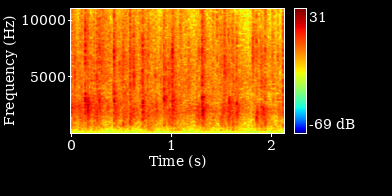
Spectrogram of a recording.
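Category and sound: crowd, audience clapping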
